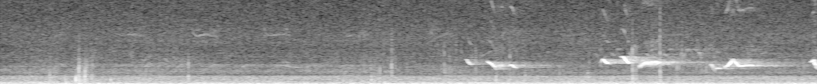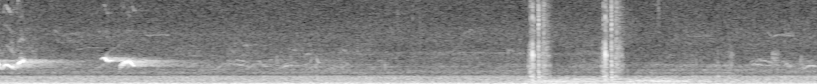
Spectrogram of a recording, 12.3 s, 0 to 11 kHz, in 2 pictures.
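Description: A songbird gives a quick series of about six short, falling chirps over a steady low rumble, the distant two-stroke diesel of an approaching EMD F40PH-2 locomotive. Near the end there are two short, sharp clicks.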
